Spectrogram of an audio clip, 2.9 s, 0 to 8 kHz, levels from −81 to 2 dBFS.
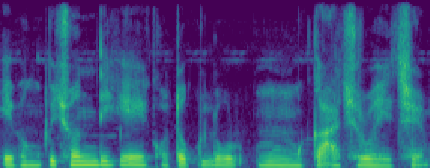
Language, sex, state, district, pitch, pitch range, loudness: Bengali, female, West Bengal, Malda, 175 Hz, 155-180 Hz, -19 LUFS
